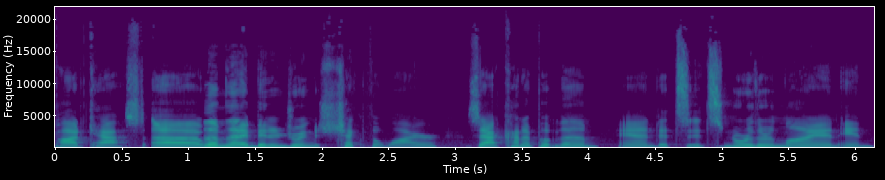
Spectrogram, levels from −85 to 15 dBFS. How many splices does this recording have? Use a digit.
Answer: 5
